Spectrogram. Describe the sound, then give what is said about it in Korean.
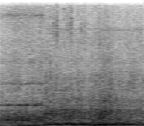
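A helicopter's engine drones steadily with the dense thrum of spinning rotor blades during helicopter training for rescue dogs, loud, filling the whole two seconds with a constant mechanical roar and a low steady hum underneath. “게다가 구조견들은 헬리콥터 훈련도 받습니다.”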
